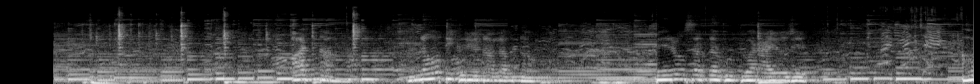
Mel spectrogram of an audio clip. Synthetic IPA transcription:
aʈʰna | nəʋd̪ɪkɾijoːnaləɡnə | bʱeːɾõːsəɾt̪əɾɡud̪ʋaːnaːjoːd͡ʒʰe | ɦ

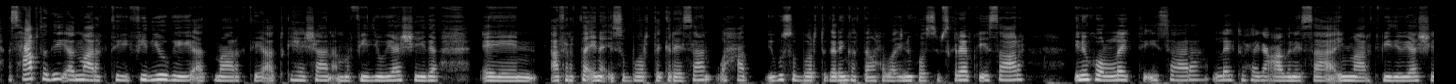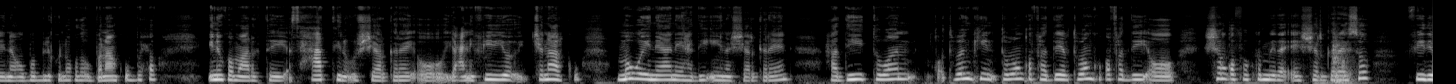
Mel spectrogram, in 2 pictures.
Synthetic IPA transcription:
ʔɐsħɑːbt̪ʰɐðiːaːd̪maːɾɐɡt̪ʰɛjfiːðɪjɔɣɛʔa̰ːd̪maːɾɐɡt̪ʰɛja̰ːd̪̥kʰɐɦɛʃaːnʔɐ̰mɐfiːðɪjɔjaːʃɛjðɐʔɛːnʔaːd̪rɐb̚t̪ʰaːʔɪ̰na̰ːd̪ɪ̰sbɔːrt̪ʰɐɡɐɾɛjsaːnwʔɑ̰ħaːd̪̚ɪɣʊsɔbɔːrt̪ʰɐɡɐɾɛŋkʰɐrt̪ʰaːnwɑħwɑjɪnɪŋkʰɔːsʊbskraːb̚kʰɐiːsaːɾɐ | ʔɪnɪŋkʰɔːlɛjk̚t̪ʰɐʔiːsaːɾɐlɛjk̚t̪wʊħejɣɐʕɑ̰ːwɪnɛjsaːɪ̰nmaːɾɐkt̪ʰɛ̥fiːðɪjɔjaːʃɛjnɐuːbɐblɪkʰʊnɔqd̪ɔuːbɐnaːŋkʰɐʊbɑħɔ | ʔɪnɪŋkʰɔmaːɾɐk̚t̪ʰɛjɐ̰sħɑːb̚t̪ʰiːnɐʔʊʃɛrɡɐɾɛjʔɔ̰ːjɑ̰ʕnɪfiːðɪjɔt͡ʃɐnaːlkʰʊmɐwɛjnaːnɛɦɐd̪iːʔɛːnɐʃɛrɡɐɾɛːnhɐd̪iːt̪ʰβɐnt̪ʰɔβɐŋkʰint̪ʰɔβɐŋqɔfhɐd̪ɛːt̪ʰɔβɐŋkʰʊqɔfhɐd̪iːʔɔː | ʃɐnqɔfɔːkʰɐmɪðɐʔɛjʃɛrɡɐɾɛjsɔ | fiːð

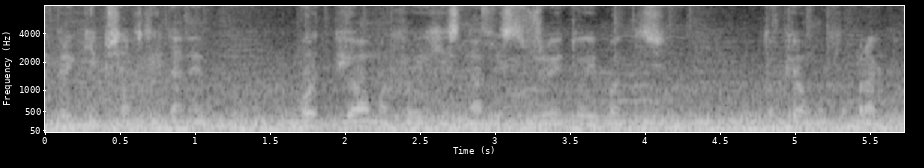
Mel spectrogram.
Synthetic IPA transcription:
ipɾiɲɟipsiɐft̪iit̪ɐne̞ | ot̪ipçoo̞mo̞ɾfo̞içesinɐðist̪izo̞it̪uipot̪i̥si̥ | t̪opçoomoɾfo̞pɾɐɣmɐ

